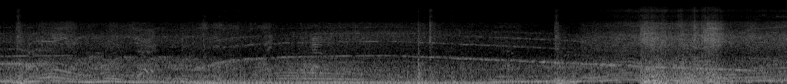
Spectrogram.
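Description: A car engine revs as a car drives off.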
